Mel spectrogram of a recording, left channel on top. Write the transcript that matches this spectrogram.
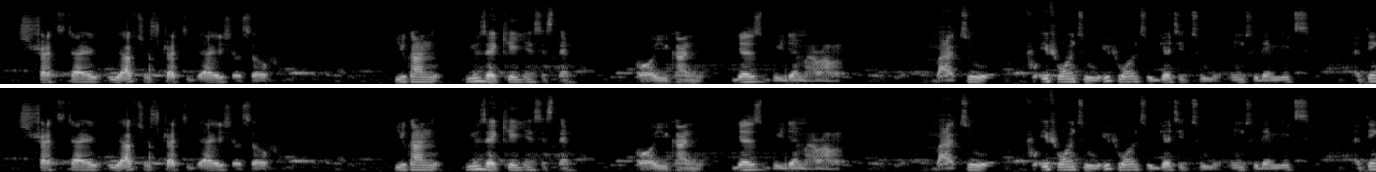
strategize. You have to strategize yourself. You can use a caging system, or you can just breed them around. But to if you want to get it to into the meat, I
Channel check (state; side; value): identical; both; correlation 1.00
